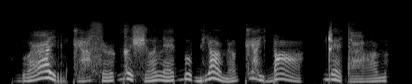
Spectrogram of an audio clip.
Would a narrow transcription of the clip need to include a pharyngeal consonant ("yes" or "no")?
yes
